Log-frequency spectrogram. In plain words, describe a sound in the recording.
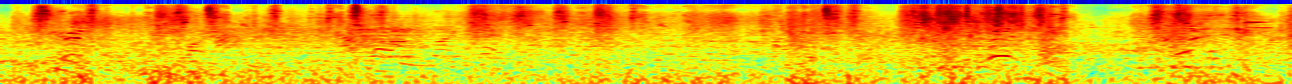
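Fiery magic spells crackle and burst in a hectic battle.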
